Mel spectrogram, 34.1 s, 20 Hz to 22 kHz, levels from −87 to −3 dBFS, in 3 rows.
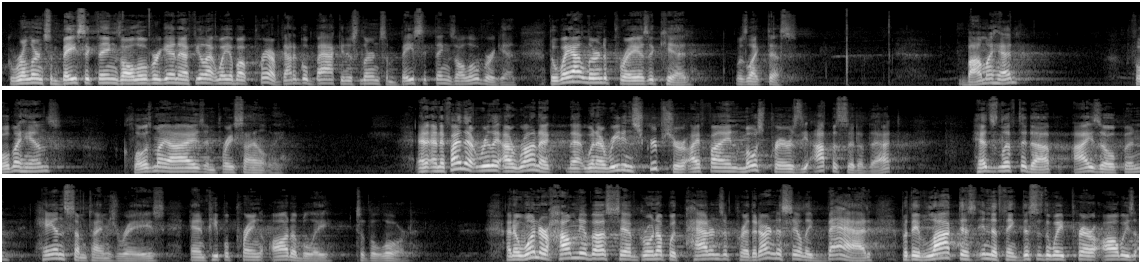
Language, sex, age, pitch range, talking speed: English, male, 40-59, 150-190 Hz, 215 wpm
